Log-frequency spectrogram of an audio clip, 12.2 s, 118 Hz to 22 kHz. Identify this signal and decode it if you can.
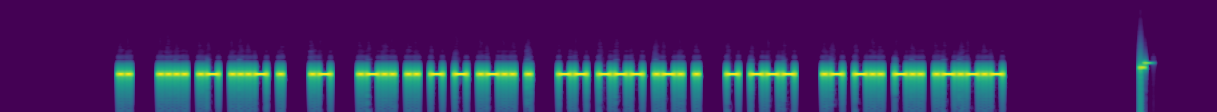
Morse code, heard as a keyed tone, about 30 wpm, 700 Hz. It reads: I HAVE A LITTLE MORE TO ADD.
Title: Sentences from Top 1000 Words - Review Part 1 - 30wpm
